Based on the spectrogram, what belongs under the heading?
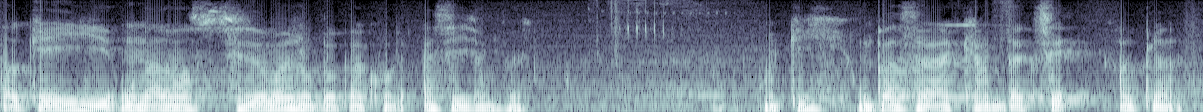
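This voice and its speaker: A man's voice: on the low side, flat delivery, moderate pace, dark tone, a little hiss or hum. A man giving casual, slangy Let's Play commentary in French, playfully reacting aloud as he plays. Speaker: gaming video creator. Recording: roomy echo, game music behind. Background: game music.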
